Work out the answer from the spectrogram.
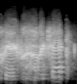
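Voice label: cleared hover check, English ATC Messages; DCS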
